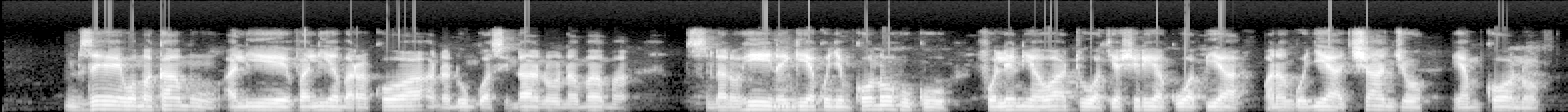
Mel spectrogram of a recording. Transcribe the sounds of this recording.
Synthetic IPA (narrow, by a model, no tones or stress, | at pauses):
m̩zɛːwamakamua̰lijɛvaliaɓaɾʔakɔaa̰naɗuŋɡwasindanɔnamama | sindanɔɦiːnaiŋɡiakwɛɲɛm̩kɔnɔhuku | fɔlɛnijawatuwakiaʃiɾiakuwapiawʔa̰naŋɡɔʄɛat͡ʃaɲd͡ʒɔ | jam̩kɔnɔ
